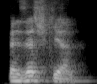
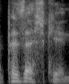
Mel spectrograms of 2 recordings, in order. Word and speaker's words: Pezeshkian: I'm tempted to say Pezeshkian, but I'm mangling it. Pez. Oh, I can't even find it. Can we Iran's president or whatever? Yeah. Some Ah, Bezeshkian. Pezeshkian. I can't pronounce it right. There we go.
